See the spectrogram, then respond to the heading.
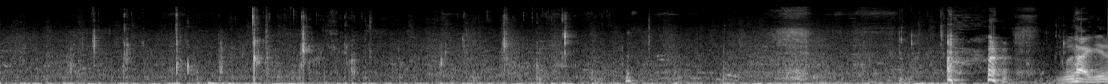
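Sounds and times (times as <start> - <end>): wet chewing smacks and clicks: 0.4 - 6.9, 8.9 - 9.5.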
